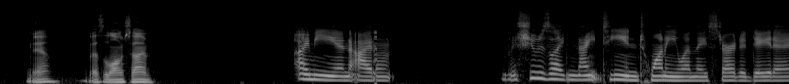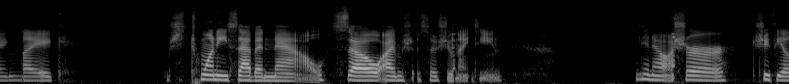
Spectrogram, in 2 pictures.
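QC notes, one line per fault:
1.56–1.59 s (after "that's a long time"), 3.73–3.77 s (after "I mean I"), 8.09–8.13 s, 12.40–12.44 s (after "I'm so she"), 14.59–14.64 s, damaged data in a compressed stream: corrupted bytes make the decoder misread frames and lose sync, leaving brief 30–45 ms glitches in the speech.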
